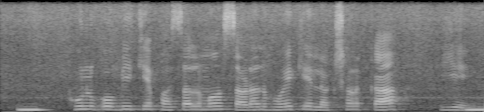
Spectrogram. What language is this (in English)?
Chhattisgarhi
